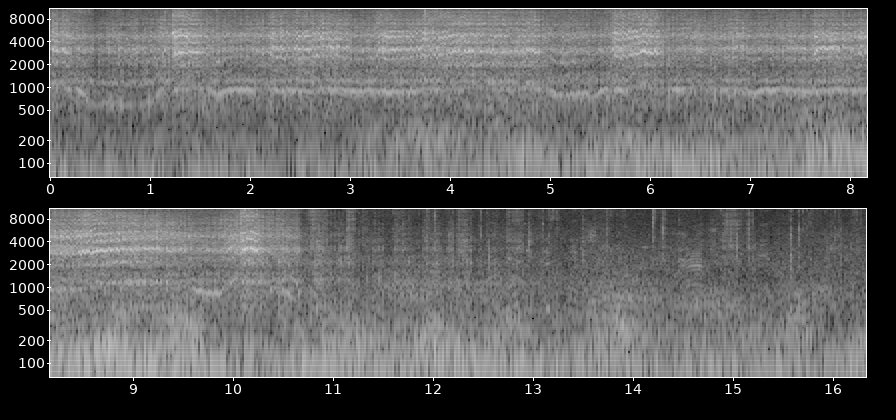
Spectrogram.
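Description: Electric dirt bike riding on a dirt track: a thin motor whine wavering up and down with speed over a steady rumble of wind buffeting and tyres on the dirt. The whine stops about ten seconds in while the rumble goes on.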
